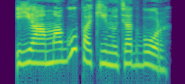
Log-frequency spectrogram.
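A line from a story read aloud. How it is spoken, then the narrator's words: Plain question. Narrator (Russian): спросила носатая блондинка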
